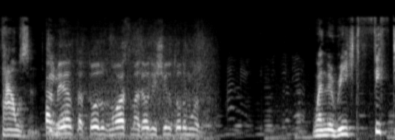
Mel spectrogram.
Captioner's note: speaking portuguese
